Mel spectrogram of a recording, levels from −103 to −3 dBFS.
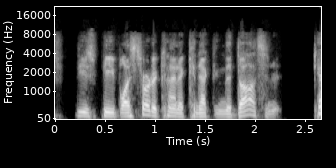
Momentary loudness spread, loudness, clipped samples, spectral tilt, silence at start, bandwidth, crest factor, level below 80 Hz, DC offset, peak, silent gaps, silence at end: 8 LU; -19 LUFS; under 0.1%; -5 dB/octave; 0 s; 9.8 kHz; 18 dB; -58 dBFS; under 0.1%; -2 dBFS; 2.32-2.59 s; 0 s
